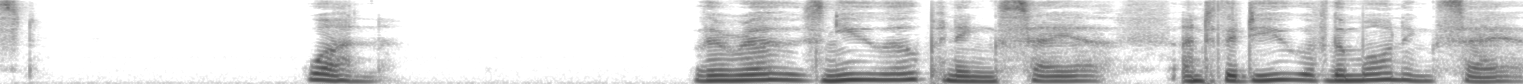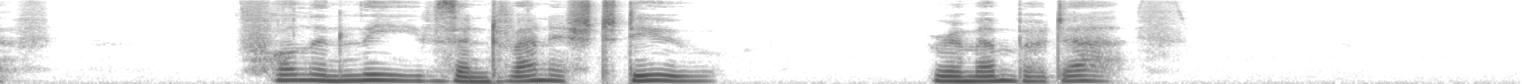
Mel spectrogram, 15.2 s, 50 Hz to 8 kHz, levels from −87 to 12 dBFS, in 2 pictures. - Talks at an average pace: No, slow, 80 wpm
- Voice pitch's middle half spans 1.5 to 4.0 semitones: Yes, narrow, 2.5 semitones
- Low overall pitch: No, medium, 180 Hz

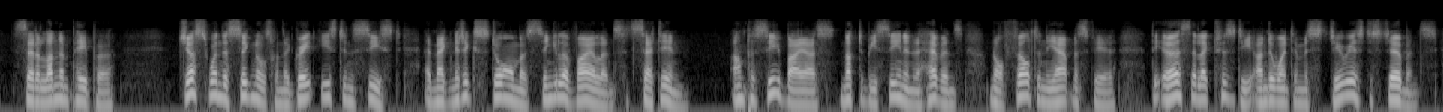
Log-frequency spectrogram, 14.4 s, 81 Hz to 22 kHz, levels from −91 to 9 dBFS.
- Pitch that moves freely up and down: No, average, 4.4 semitones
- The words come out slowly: No, average, 185 wpm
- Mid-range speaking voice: Yes, medium, 145 Hz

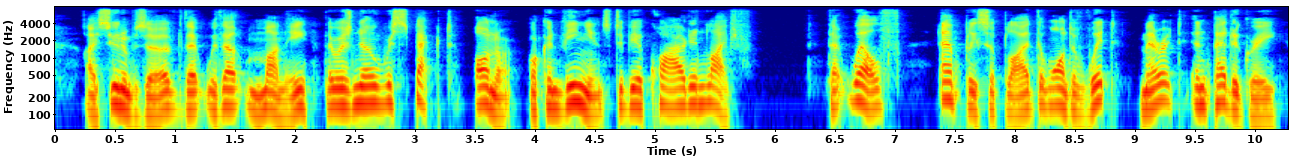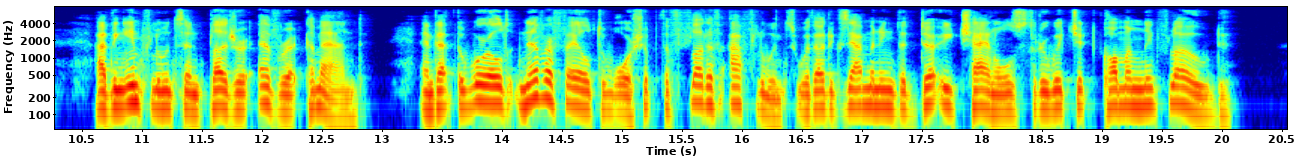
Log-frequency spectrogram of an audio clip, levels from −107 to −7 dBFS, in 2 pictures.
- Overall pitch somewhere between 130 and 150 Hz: Yes, low, 135 Hz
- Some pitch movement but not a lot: Yes, average, 3.7 semitones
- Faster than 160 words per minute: Yes, average, 170 wpm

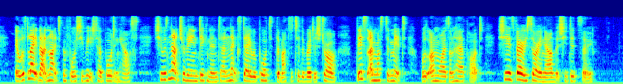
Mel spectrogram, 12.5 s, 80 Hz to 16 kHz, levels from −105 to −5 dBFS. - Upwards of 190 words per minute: Yes, average, 200 wpm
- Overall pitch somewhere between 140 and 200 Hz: No, high, 220 Hz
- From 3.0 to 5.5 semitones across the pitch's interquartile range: Yes, average, 3.9 semitones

